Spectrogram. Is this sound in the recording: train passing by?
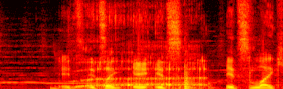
no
